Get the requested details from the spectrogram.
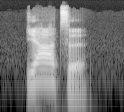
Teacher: The first tone is a high, level tone.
